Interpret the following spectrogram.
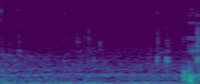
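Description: Near silence with a few faint clicks from a computer keyboard and mouse, the clearest near the end.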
